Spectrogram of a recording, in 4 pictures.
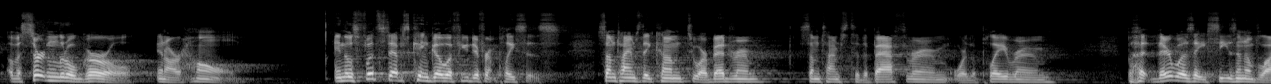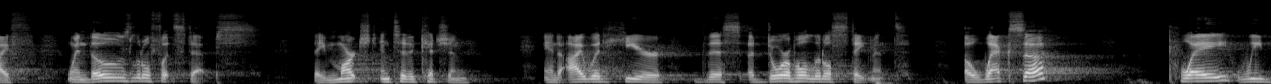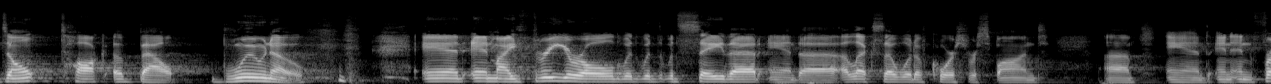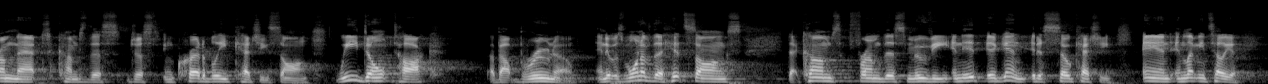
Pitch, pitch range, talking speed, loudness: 130 Hz, 115-145 Hz, 145 wpm, -19 LUFS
